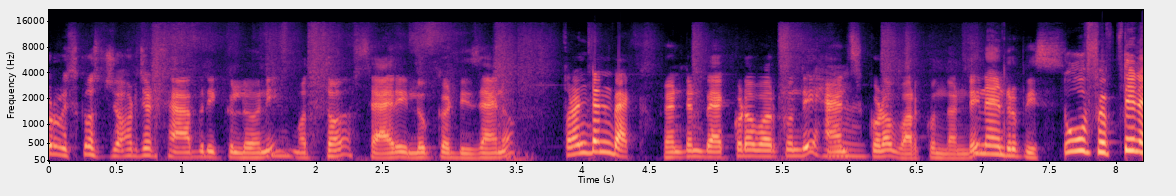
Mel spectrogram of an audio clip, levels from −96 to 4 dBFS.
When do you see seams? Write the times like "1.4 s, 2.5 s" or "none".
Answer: 3.7 s, 6.9 s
